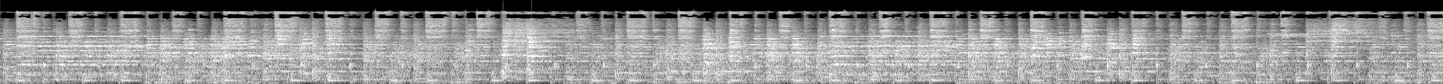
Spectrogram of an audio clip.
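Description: A full steel band playing a calypso tune: many steel pans, from high tenors to bass pans, over a drum kit and percussion keeping a steady beat.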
